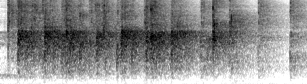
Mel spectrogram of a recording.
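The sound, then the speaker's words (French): An audience applauds a student's answer in a group Bible lesson: a dense round of many hands clapping that gradually thins and fades toward the end. “Acclamation pour lui!”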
